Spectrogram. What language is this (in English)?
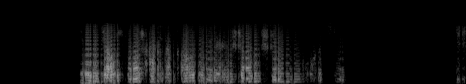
Chinese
